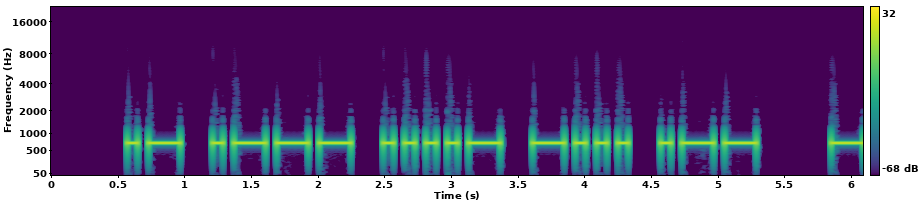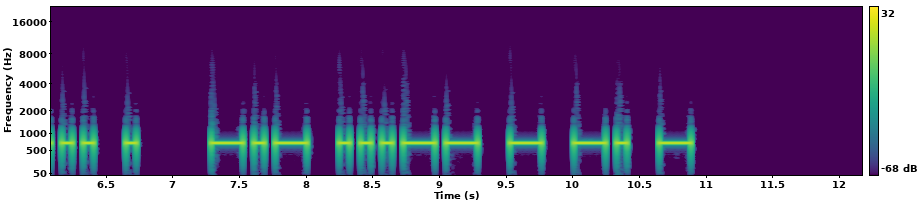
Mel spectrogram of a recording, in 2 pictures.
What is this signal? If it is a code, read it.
Morse code, heard as a keyed tone, about 15 wpm, 700 Hz. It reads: AJ4BW DE K3TNT
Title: USA Callsign DE Callsign - 5 Characters - 15wpm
